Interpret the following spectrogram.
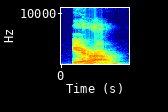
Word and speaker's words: Hera: for example I know we might say Hera in an anglicized English version of the goddess era as her name would be pronounced in Greek so pronunciations will differ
